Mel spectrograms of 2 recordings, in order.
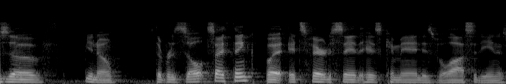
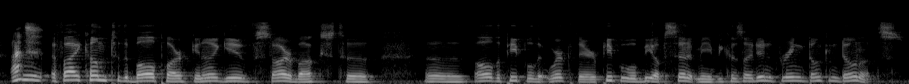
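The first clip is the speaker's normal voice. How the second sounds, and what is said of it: David Price impression. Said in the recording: “great David Price impression.”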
